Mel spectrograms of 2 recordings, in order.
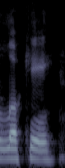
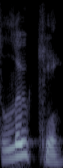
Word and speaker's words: Lucky: Going into Sicario's Kiyoshima, Lucky, which, to correct is pronounced as if it has two O's and one K. So it's Lukey.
